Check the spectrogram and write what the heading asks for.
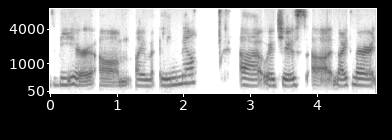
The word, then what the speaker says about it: Linnea: I'm so happy to be here um I'm Lina uh which is a nightmare name to pronounce it English but uh you're doing fine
